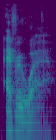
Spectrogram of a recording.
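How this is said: The final R is soft, nearly dropped. "le R à la fin des mots n'existe pas vraiment. C'est très doux"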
